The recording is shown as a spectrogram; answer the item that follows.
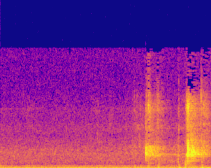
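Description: Near silence: faint room tone, with two short faint clicks near the end.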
